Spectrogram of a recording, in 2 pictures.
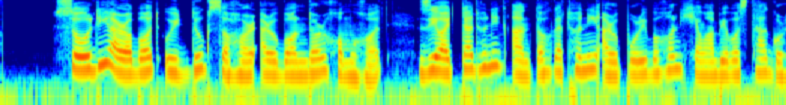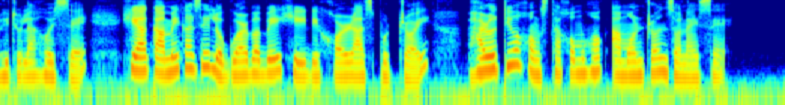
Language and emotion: Assamese, neutral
